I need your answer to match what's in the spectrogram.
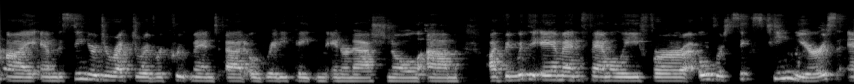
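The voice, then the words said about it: Irish accent. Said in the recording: “you can probably tell from my accent, I am originally from Ireland.”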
